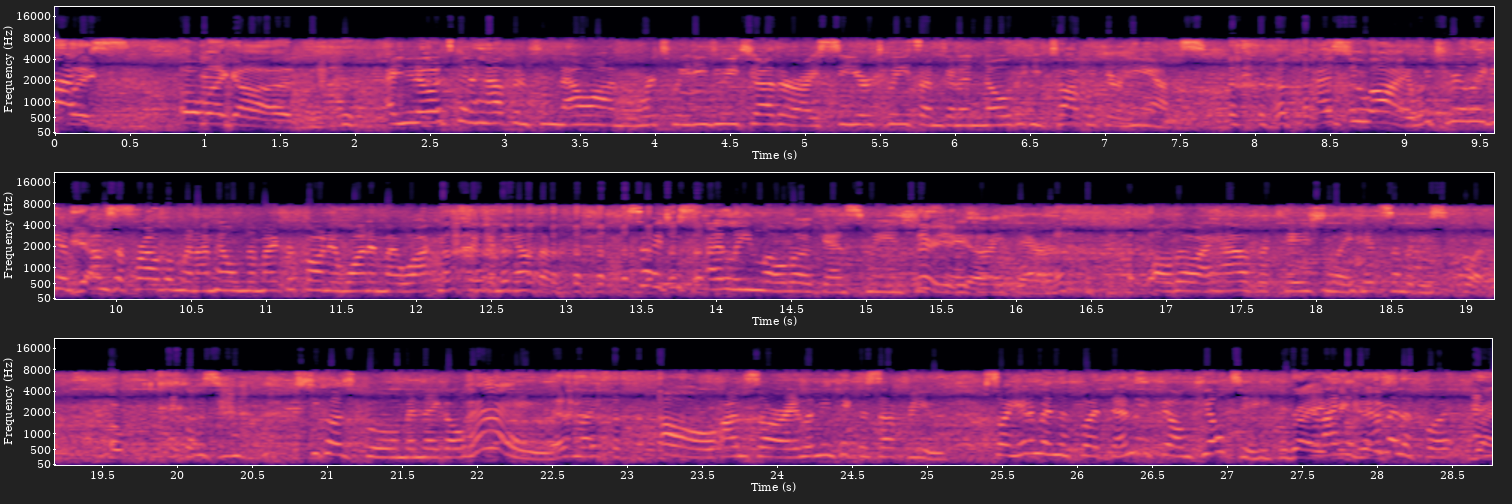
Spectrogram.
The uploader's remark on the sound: on location at Real Time Marketing Labs 2013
